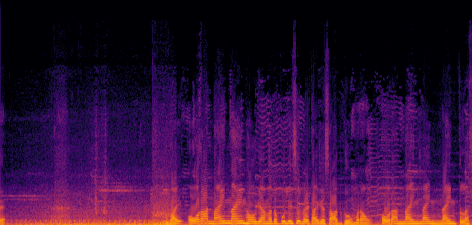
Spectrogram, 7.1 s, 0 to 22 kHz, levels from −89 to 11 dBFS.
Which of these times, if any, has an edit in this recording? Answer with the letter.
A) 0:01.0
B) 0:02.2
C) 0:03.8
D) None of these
D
